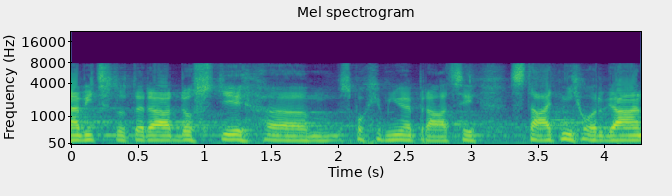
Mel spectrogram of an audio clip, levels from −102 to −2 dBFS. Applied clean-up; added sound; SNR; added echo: none; none; none; none.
